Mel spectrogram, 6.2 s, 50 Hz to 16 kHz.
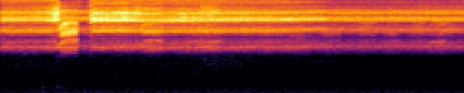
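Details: Kuroiwa's cicada on Tanegashima, Japan, near the Komegawa river mouth, 7 September 2022: an intense, high, shimmering buzz with one short, louder burst near the start, then a steady, even drone.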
